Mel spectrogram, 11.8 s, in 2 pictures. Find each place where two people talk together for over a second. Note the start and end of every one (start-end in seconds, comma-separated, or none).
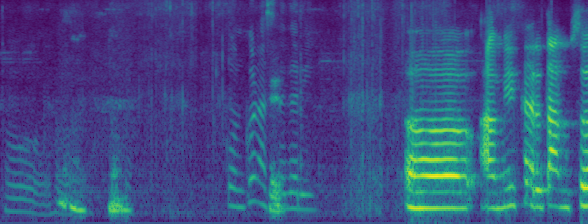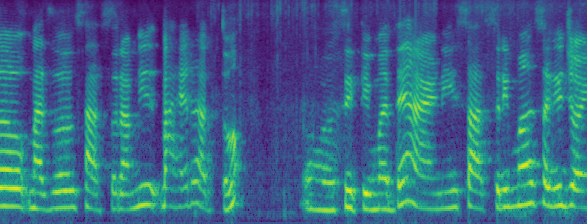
none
